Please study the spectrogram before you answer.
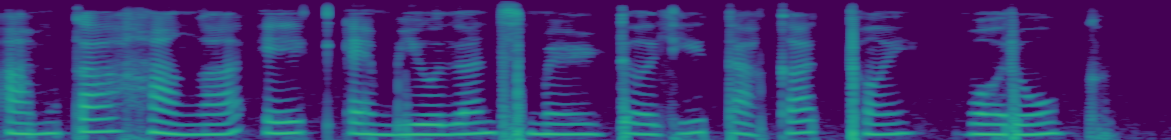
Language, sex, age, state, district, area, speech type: Goan Konkani, female, 18-30, Goa, Salcete, rural, read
